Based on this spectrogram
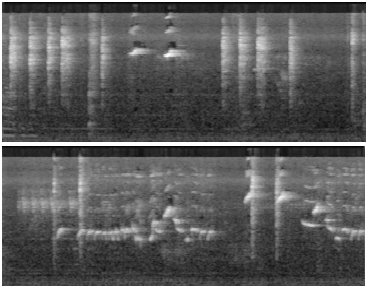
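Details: Taiwan murai white-rumped shama giving rapid clicking notes and scattered whistled slurs, softer than elsewhere, ending in rising and falling clear whistles.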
